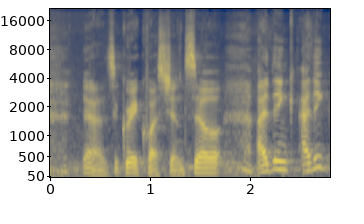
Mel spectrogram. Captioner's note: laughs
